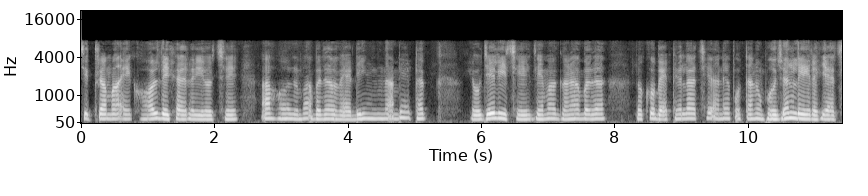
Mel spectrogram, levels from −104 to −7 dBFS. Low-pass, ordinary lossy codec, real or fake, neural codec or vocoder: 7.2 kHz; none; fake; codec, 16 kHz in and 24 kHz out, 1.1 kbps, FireRedTTS-2 codec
